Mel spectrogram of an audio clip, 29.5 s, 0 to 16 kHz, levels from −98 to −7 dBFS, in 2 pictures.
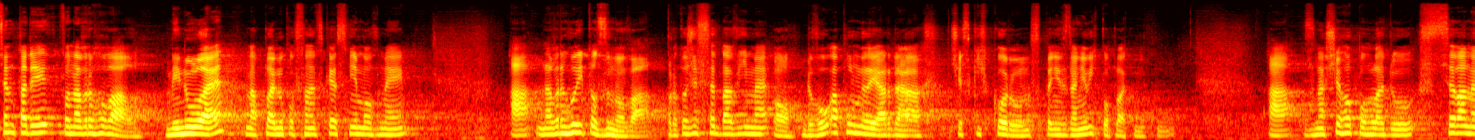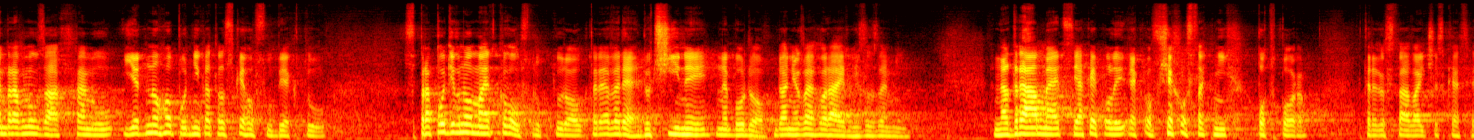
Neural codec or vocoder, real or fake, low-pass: codec, 44.1 kHz, 7.8 kbps, Pupu-Codec; fake; 14.4 kHz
